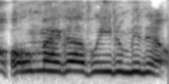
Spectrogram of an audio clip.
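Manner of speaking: high gasp, then loud, high "oh my God"; a loud sharp gasp as it hits you; sudden excited gasp. Real, not acted. Sudden remembering of favorite scene.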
